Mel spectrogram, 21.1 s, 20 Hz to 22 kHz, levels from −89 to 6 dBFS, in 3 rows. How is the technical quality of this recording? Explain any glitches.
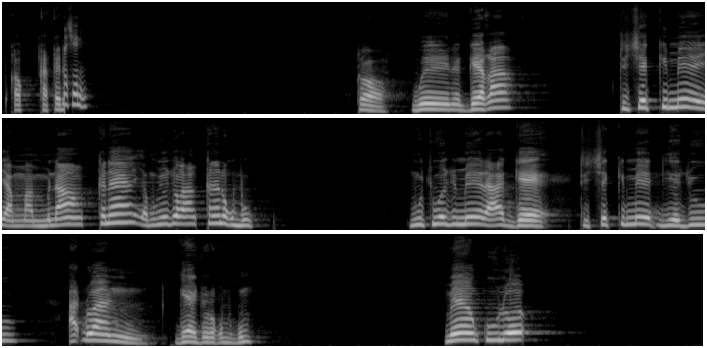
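One glitch stands out in this speech recording. Audio read two samples at a time (double speed) occurs from 0.63 to 1.57 s. Each pair of samples is taken as one frame, as if the data were stereo or twice as wide, so the speech runs at double speed and jumps a full octave higher.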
